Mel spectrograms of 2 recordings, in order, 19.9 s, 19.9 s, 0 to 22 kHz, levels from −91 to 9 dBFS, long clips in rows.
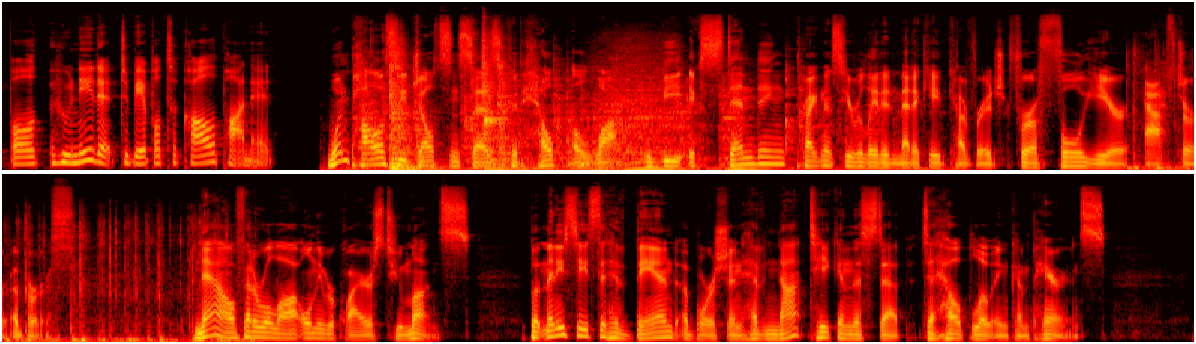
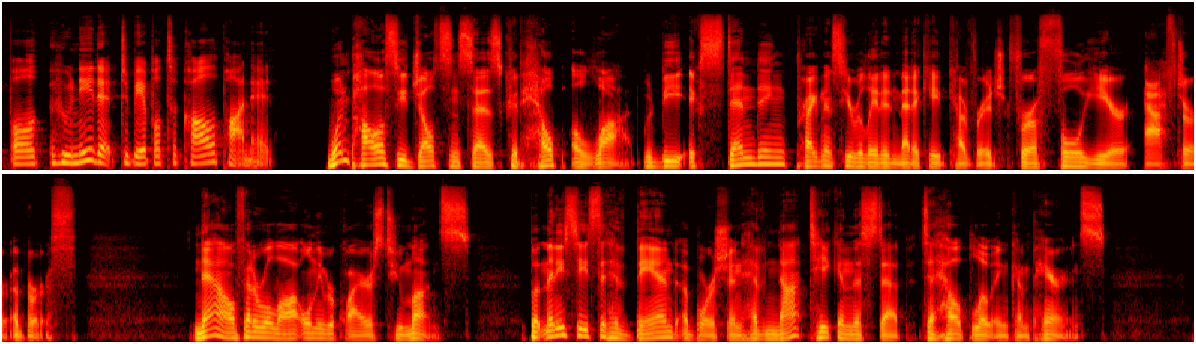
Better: second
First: door banging; loud; from 3 to 6.5 s; peak 1 dB above the speech // keyboard typing; faint; from 9.5 to 12 s; peak 10 dB below the speech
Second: none

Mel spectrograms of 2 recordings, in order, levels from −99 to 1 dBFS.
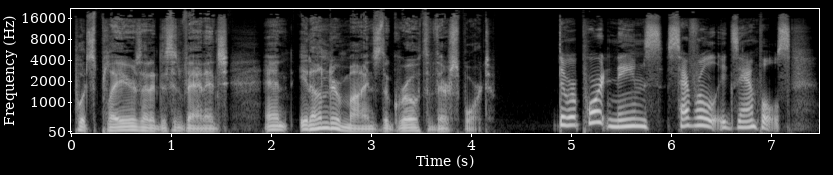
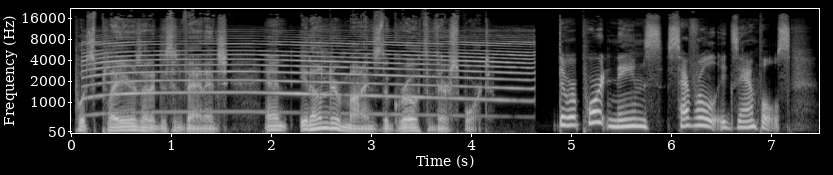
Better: first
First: none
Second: siren; loud; until 4.5 s; peak 1 dB above the speech

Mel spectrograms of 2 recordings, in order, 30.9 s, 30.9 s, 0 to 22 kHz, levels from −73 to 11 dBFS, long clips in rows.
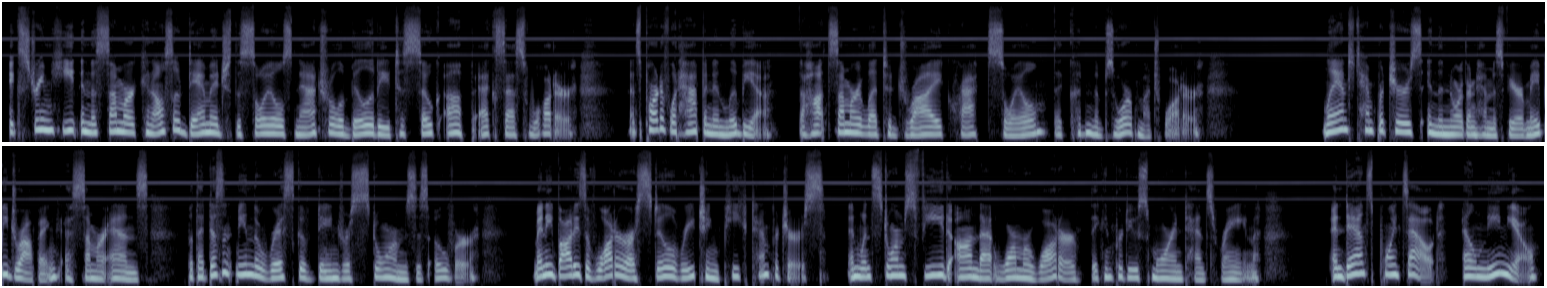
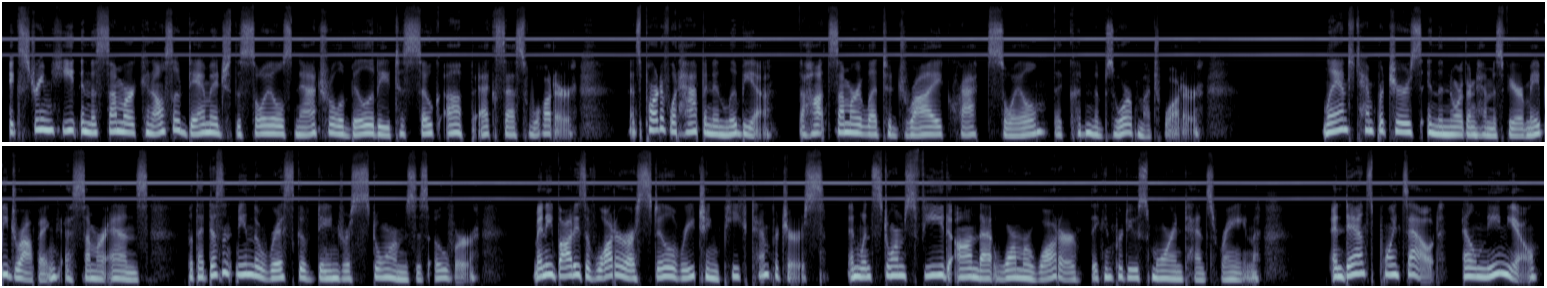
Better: first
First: high-pitched whine; faint; throughout; 8.5 kHz, 20 dB below the speech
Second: high-pitched whine; loud; throughout; 8.5 kHz, 10 dB below the speech

